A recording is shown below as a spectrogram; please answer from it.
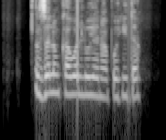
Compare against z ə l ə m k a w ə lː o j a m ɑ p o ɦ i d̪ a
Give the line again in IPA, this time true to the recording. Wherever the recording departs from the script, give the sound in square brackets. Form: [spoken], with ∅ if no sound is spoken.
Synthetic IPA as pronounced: z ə l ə m k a w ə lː o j a [n] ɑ p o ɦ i d̪ a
